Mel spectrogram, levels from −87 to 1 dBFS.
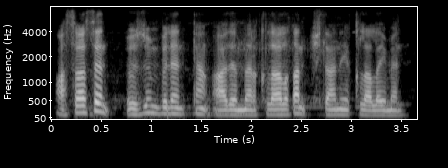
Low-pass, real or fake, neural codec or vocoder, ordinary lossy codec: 7.2 kHz; real; none; Opus, 32 kbps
